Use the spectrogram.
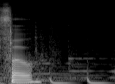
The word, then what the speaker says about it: faux: Chroma has great news regarding the word faux. It's gonna be that it's French, isn't it? I mean, AUX being pronounced like O, I think, is a very French way to pronounce it.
